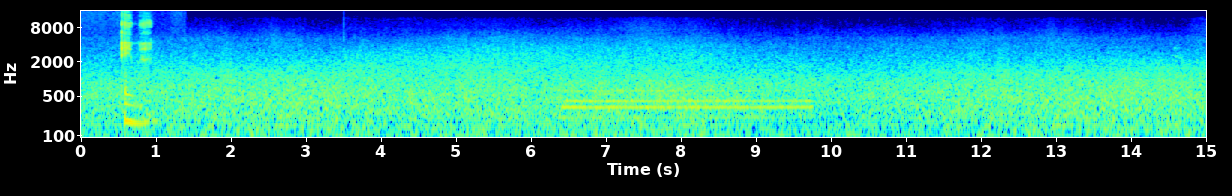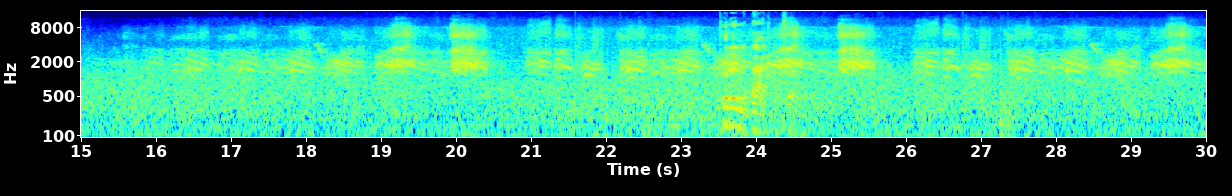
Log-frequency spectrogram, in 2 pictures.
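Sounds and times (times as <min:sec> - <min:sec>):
birds cawing: 0:15.4 - 0:30.0.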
